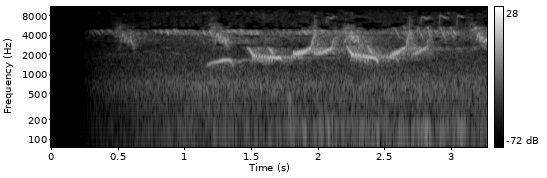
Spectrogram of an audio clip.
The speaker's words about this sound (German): Vogelgezwitscher bahnte sich hartnäckig einen Weg in seinen Traum, wo es allerdings überhaupt nicht hineinpasste.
